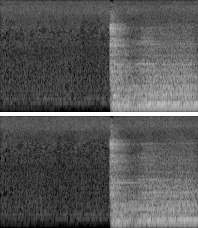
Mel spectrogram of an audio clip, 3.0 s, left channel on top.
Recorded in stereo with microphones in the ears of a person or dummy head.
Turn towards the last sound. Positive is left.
turn(degrees=0)  # may be behind; listen again after turning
